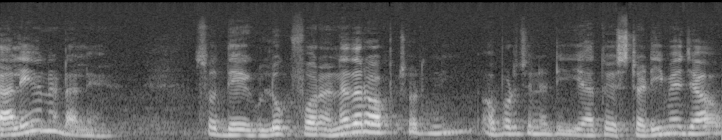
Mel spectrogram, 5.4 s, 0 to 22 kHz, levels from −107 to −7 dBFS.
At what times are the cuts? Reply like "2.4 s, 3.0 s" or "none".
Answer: none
